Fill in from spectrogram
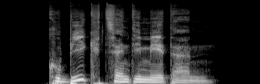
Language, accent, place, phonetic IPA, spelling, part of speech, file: German, Germany, Berlin, [kuˈbiːkt͡sɛntiˌmeːtɐn], Kubikzentimetern, noun, De-Kubikzentimetern.ogg
- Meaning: dative plural of Kubikzentimeter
